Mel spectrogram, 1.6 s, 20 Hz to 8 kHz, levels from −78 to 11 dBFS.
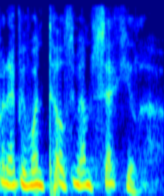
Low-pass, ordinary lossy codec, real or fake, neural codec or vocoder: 7.2 kHz; MP3, 64 kbps; real; none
